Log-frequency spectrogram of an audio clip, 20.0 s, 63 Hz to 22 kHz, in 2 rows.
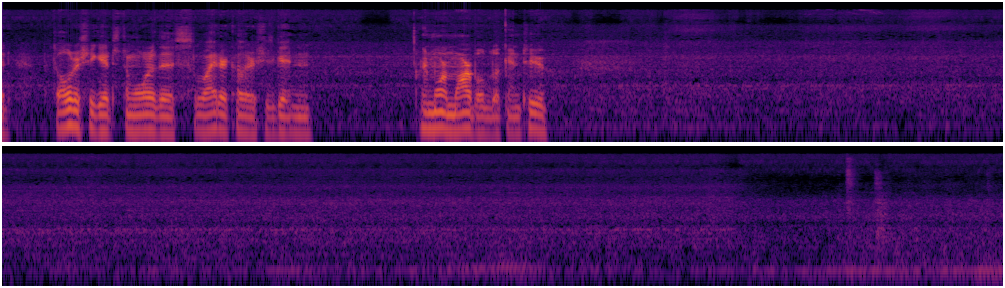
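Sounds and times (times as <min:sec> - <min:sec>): faint steady hiss: 0:00.0 - 0:20.0.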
